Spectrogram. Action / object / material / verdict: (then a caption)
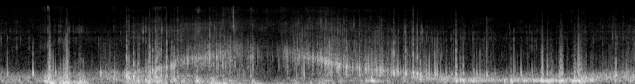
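tap / rubber stress ball filled with gel water beads / rubber / none. A palm-sized purple stretchy rubber stress ball filled with gel water beads is rubbed, tapped and squeezed with long acrylic nails and fingertips. Low, squishy gurgles and muffled rumbles run throughout under a dense patter of quick nail taps and clicks. A soft swishing rub rises and fades in the middle.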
